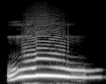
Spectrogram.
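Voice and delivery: ऊ stretched long and high; ऊ को लंबा खींचो, ऊँचे सुर में. Shown as a demonstration. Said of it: "जैसे होता ना". (ऊ लंबा और ऊँचा)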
